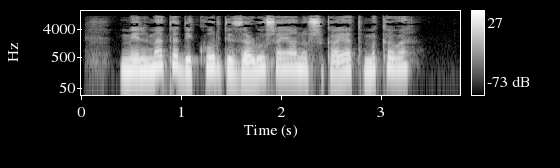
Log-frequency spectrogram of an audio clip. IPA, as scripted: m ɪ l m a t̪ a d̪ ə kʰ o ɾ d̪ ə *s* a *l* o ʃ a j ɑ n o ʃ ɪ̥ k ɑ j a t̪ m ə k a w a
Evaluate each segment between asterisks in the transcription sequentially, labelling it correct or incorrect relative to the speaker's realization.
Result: incorrect: z, incorrect: ɽ

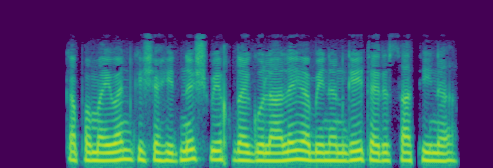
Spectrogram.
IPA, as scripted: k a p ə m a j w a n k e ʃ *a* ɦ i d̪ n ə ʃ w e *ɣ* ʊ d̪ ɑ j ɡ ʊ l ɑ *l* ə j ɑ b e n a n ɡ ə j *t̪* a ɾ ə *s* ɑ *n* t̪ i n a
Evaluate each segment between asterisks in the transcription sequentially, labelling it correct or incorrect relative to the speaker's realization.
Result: correct, incorrect: x, correct, correct, correct, incorrect: none

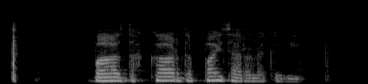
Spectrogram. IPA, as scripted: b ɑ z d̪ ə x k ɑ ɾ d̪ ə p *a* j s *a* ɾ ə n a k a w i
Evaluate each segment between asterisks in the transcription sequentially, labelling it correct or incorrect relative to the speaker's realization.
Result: incorrect: ɑ, incorrect: ɑ

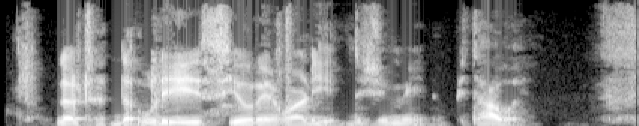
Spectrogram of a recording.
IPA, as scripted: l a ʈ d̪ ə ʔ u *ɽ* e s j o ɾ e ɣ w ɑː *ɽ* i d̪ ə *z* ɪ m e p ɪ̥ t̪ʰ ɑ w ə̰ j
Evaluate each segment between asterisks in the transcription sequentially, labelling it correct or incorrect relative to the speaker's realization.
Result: correct, correct, incorrect: ʒ

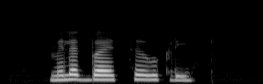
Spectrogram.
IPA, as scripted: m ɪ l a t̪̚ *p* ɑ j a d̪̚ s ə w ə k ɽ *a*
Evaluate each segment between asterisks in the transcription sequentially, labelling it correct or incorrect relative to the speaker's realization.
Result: incorrect: b, incorrect: i

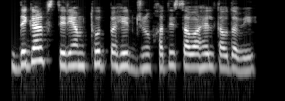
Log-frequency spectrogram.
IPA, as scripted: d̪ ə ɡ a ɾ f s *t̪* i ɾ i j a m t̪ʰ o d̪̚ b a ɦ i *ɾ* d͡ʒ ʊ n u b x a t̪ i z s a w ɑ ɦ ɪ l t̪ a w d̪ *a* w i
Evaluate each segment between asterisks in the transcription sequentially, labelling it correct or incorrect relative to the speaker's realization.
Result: correct, correct, correct

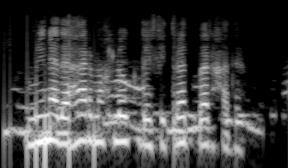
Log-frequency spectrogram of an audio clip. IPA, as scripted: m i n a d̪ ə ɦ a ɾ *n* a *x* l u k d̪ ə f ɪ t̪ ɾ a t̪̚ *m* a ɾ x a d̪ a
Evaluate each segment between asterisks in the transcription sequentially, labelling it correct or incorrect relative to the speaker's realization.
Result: incorrect: m, correct, incorrect: b

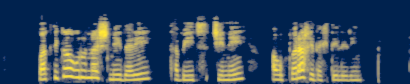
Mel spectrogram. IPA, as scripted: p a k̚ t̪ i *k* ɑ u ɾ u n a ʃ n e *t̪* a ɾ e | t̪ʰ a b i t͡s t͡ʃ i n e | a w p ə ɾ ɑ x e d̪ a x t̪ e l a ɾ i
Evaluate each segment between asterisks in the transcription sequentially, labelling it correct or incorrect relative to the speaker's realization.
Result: correct, incorrect: d̪

